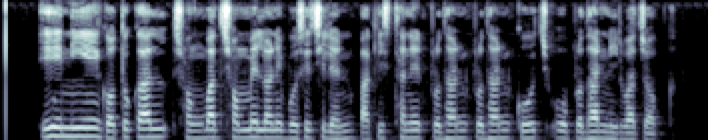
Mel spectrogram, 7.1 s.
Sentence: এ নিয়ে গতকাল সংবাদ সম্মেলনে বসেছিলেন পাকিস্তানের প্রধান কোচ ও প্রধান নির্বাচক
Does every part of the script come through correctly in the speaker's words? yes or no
no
